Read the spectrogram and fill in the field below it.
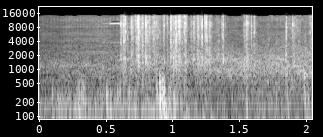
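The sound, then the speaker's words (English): Steady street traffic noise at the busy intersection of Denison and McCowan, a broad rushing hum of passing vehicles, continuous, with a brief thump partway through; no one speaks. “So much cars, bro. Who made these much cars?”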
